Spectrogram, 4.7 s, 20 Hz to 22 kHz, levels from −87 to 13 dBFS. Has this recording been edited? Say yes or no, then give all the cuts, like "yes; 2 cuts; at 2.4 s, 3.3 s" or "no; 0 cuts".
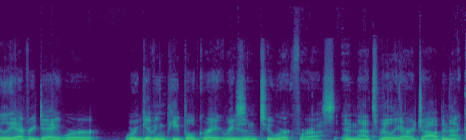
yes; 1 cut; at 3.7 s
